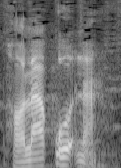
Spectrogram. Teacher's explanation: qaf itu juga qalqalah, juga terbaca memantul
